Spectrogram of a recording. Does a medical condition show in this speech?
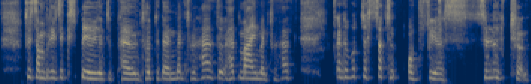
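Yes: deafness; relies on lip reading.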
